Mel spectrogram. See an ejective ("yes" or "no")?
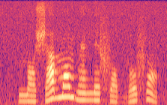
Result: no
